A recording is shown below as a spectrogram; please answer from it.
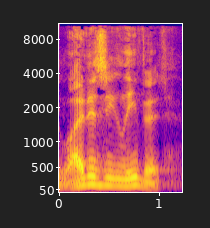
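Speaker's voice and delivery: normal talking voice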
